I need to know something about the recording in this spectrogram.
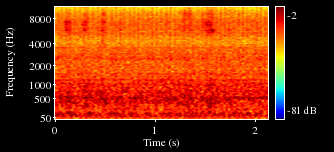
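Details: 2014 Nissan Frontier, rough idle and stalling with no codes, fuel trims up to +20-25% at idle, new PCM and fuel pump, no vacuum leak found: uneven, loping lean idle; fixed by replacing the air/fuel ratio sensor.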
